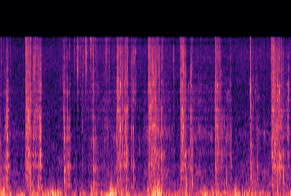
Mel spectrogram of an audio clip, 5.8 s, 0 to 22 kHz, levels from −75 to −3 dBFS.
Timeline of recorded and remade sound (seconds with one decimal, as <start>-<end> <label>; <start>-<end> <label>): 0.0-1.2 recorded; 1.2-4.7 remade; 4.7-5.8 recorded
